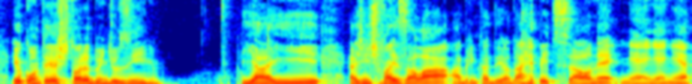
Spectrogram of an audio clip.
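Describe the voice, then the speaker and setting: Fairly high in pitch for a man, his voice has a dark, mellow tone and keeps a moderate pace. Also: ordinary pitch variation. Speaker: storytelling teacher. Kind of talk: workshop tutorial. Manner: halting.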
